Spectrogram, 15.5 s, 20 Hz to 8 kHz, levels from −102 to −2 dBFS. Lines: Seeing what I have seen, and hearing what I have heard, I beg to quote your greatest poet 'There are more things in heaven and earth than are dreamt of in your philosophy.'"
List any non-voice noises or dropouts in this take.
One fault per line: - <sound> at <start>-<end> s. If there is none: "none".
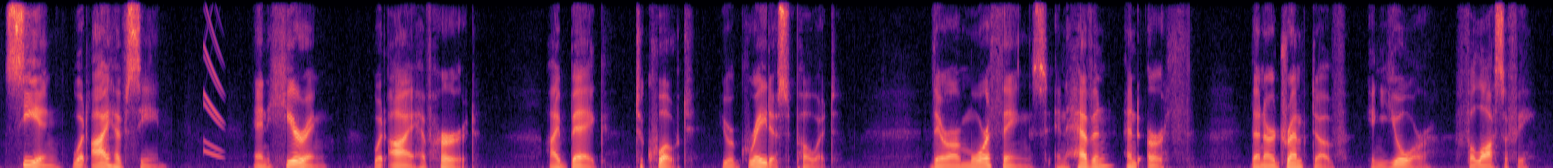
- chirp at 2.0-2.3 s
